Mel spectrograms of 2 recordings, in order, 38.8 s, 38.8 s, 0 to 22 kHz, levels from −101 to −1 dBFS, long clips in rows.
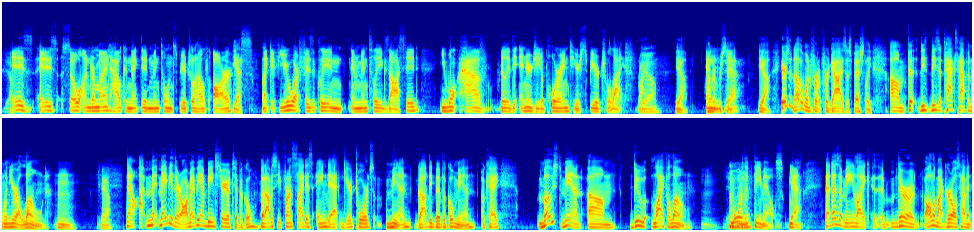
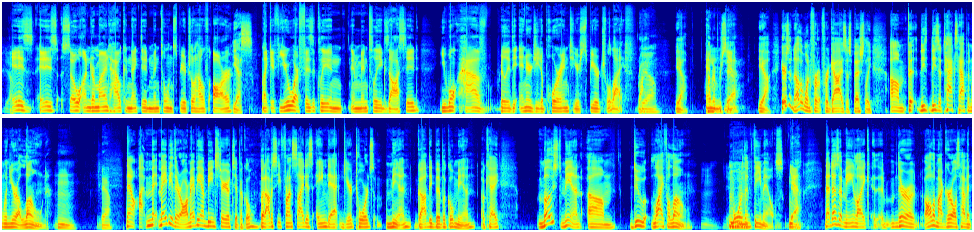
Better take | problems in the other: second | muffled; very; fading above 2.5 kHz

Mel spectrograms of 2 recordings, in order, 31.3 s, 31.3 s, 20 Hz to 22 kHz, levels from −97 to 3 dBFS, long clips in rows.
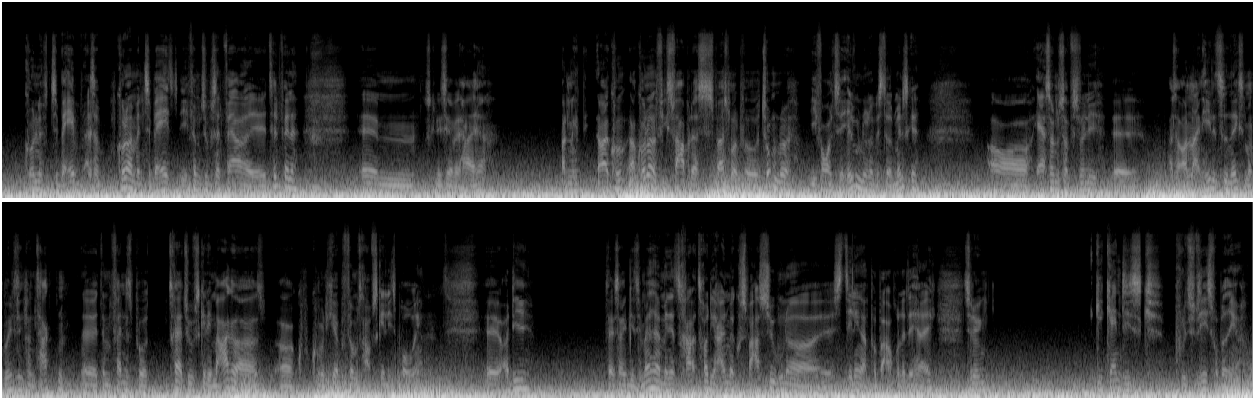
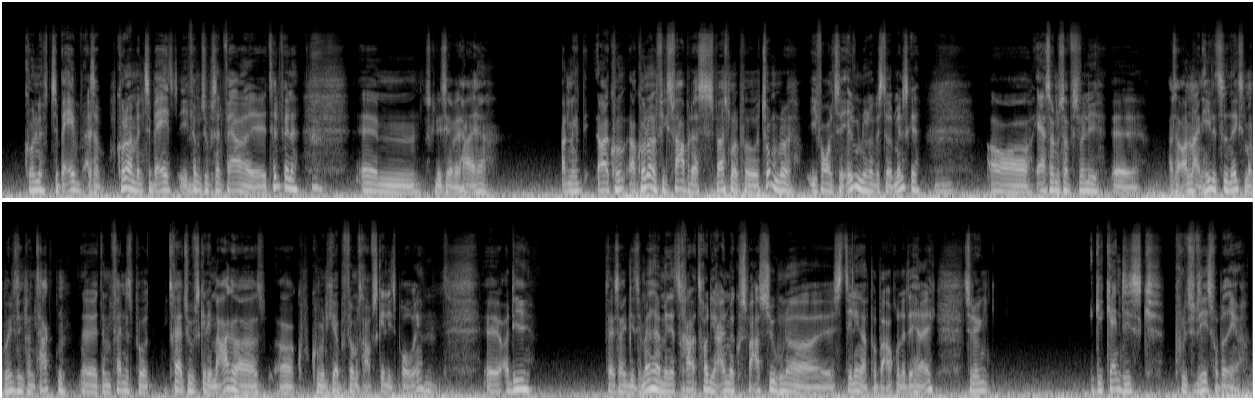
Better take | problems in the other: second | wind noise on the microphone; heavy; 3 dB below the speech; occasional gusts in the second

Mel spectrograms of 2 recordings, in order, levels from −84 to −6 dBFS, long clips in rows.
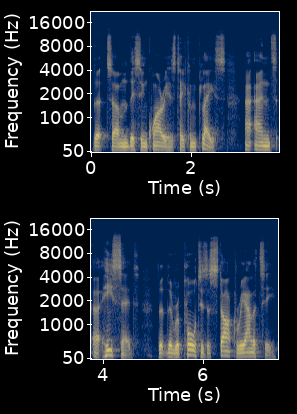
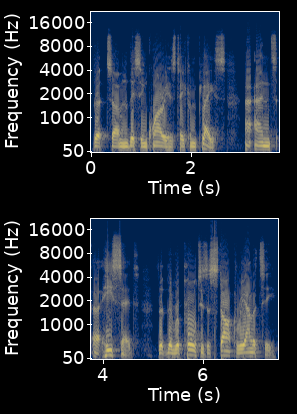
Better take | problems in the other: first | distortion; slight; 4% of the sound clipped

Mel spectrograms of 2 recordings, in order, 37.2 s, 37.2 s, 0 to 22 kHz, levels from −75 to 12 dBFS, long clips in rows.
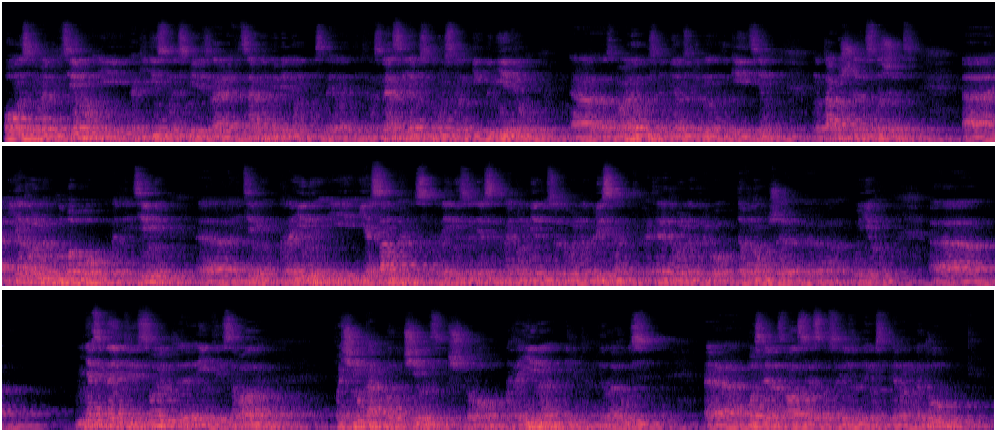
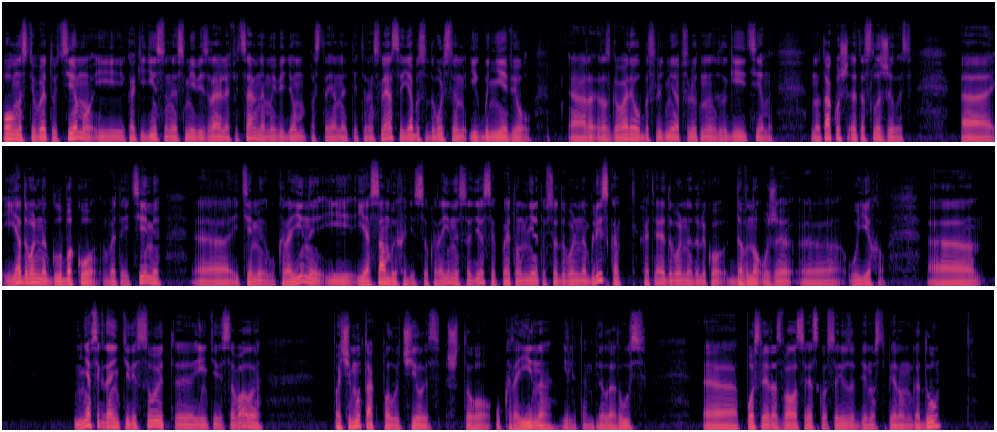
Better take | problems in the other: second | room echo; strong; dies away in 1.9 s // off-mic speech; far

